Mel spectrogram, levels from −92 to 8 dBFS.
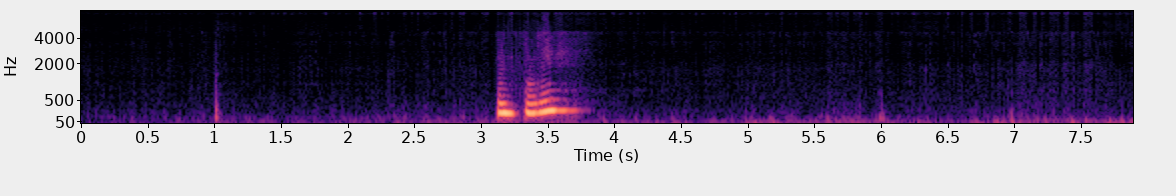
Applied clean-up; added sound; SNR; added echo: neural mask model DeepFilterNet 3.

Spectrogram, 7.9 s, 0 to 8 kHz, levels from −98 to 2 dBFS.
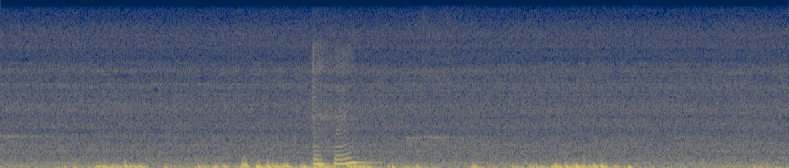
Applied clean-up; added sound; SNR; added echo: none; none; none; none.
